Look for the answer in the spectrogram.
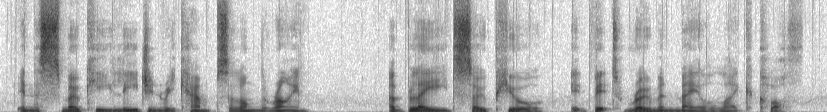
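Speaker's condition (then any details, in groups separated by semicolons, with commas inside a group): No condition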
